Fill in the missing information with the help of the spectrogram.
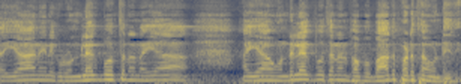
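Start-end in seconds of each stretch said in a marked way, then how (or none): none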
